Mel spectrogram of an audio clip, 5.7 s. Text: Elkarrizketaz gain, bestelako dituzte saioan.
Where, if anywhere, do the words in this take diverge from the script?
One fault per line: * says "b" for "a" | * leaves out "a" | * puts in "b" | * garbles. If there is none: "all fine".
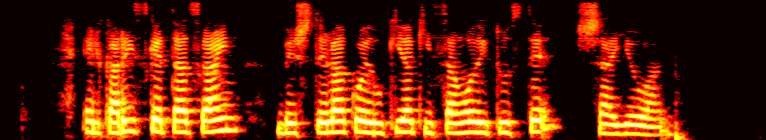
* puts in "edukiak izango"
